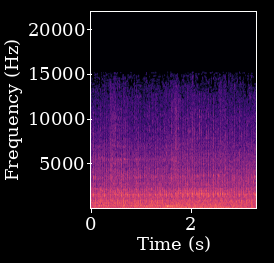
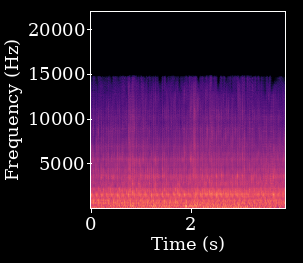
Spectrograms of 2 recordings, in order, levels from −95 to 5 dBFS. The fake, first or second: second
